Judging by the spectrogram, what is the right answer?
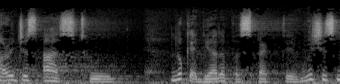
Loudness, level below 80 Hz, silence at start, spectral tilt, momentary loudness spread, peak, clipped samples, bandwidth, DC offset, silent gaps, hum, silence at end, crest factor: -22 LUFS; -42 dBFS; 0 s; -2.5 dB/octave; 14 LU; -2 dBFS; under 0.1%; 16.5 kHz; under 0.1%; none; none; 0 s; 22 dB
